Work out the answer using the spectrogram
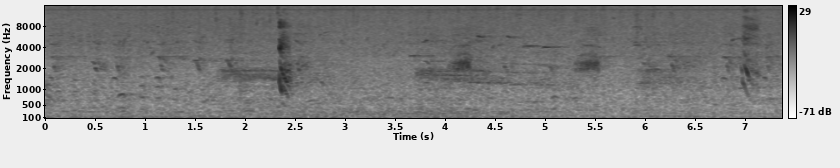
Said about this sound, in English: Normally when we hear something, we jump to a story with it. We hear a duck and we jump to a story and a picture of a duck. What if we just go, duck?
